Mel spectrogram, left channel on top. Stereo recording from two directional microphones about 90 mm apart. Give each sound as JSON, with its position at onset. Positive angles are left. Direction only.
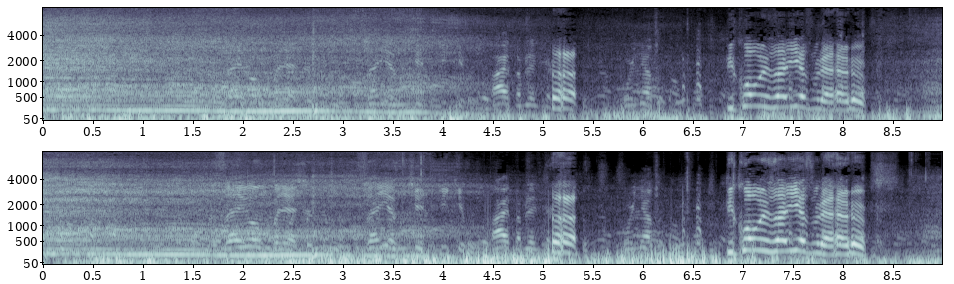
{"t": 0.0, "sound": "vehicle", "side_deg": 20}
{"t": 3.5, "sound": "music", "side_deg": 25}
{"t": 4.5, "sound": "speech", "side_deg": -45}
